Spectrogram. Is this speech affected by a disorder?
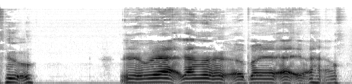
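Yes: cerebral palsy; atypical speech.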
